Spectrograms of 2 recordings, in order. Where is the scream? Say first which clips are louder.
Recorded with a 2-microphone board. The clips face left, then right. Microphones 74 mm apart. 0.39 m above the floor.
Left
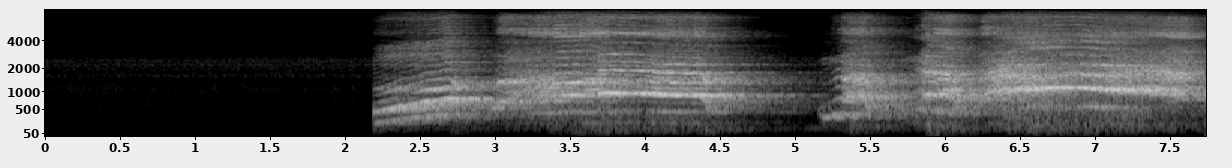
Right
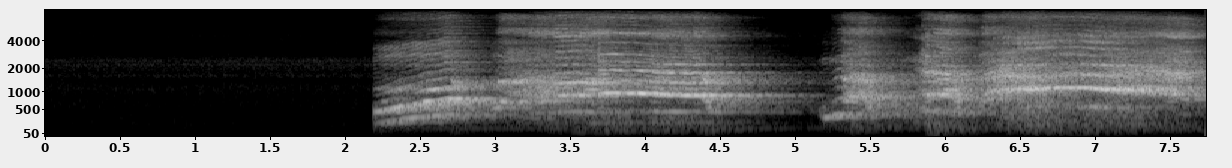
Even; 15° left (ahead or behind), 0.9 m.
